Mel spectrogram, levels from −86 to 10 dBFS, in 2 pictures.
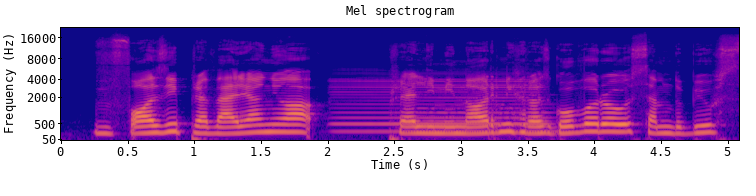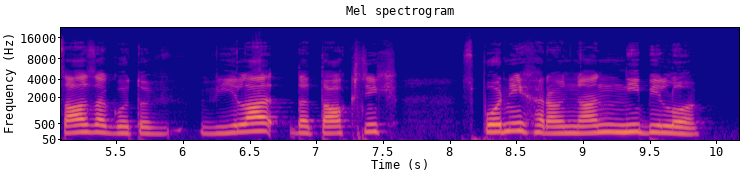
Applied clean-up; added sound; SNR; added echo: none; Bowed string instrument; 14 dB; none.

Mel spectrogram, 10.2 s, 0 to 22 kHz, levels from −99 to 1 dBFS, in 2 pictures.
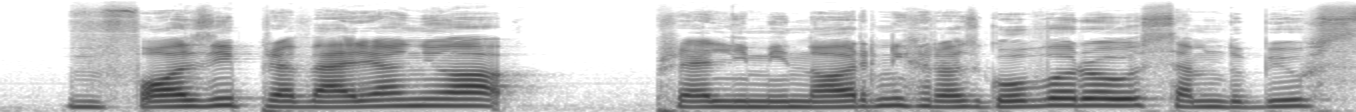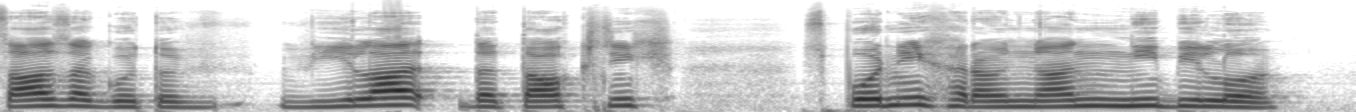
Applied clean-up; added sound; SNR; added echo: none; none; none; none.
